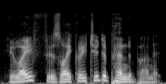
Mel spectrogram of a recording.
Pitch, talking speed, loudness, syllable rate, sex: 130 Hz, 290 wpm, -16 LUFS, 8.0 syllables/s, male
